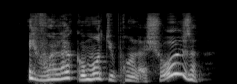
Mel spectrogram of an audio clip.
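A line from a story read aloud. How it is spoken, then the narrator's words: Impetuous woman exclaiming. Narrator (French): s'écria son impétueuse compagne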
